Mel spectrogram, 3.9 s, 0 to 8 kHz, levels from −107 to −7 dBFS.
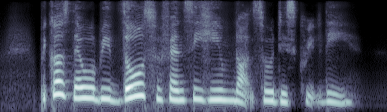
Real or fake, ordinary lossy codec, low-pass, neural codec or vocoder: fake; none; none; codec, 16 kHz, 0.5 kbps, X-Codec, WavLM features, trained on Multilingual LibriSpeech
